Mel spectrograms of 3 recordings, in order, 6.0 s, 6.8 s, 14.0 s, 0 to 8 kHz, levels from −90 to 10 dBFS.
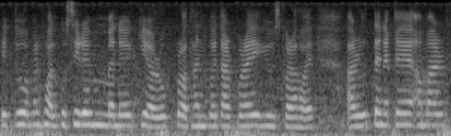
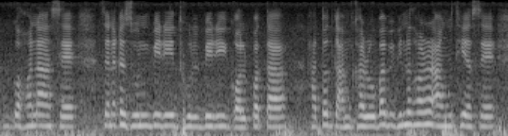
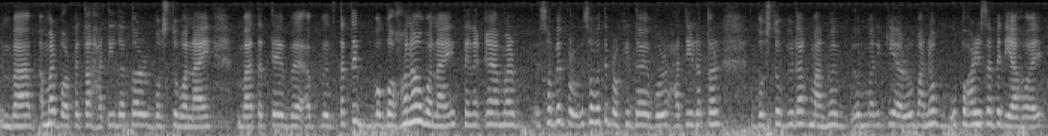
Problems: constant background noise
